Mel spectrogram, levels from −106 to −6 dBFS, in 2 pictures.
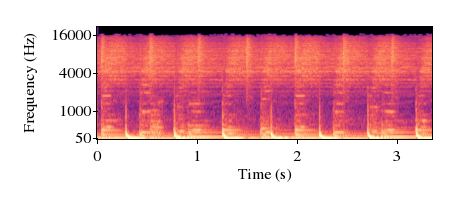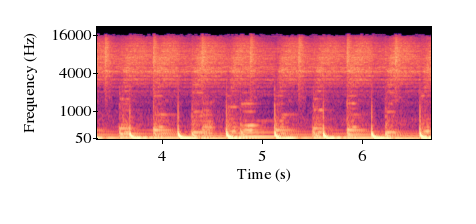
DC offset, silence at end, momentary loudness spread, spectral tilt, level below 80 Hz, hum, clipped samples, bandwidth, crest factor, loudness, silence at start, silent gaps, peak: under 0.1%; 0 s; 1 LU; -4 dB/octave; -14 dBFS; none; under 0.1%; 17 kHz; 10 dB; -12 LUFS; 0 s; none; 0 dBFS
